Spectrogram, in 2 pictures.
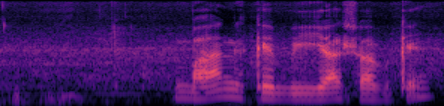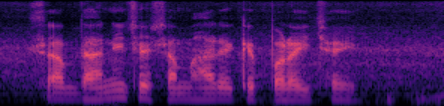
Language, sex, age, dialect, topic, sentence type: Magahi, male, 25-30, Western, agriculture, statement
